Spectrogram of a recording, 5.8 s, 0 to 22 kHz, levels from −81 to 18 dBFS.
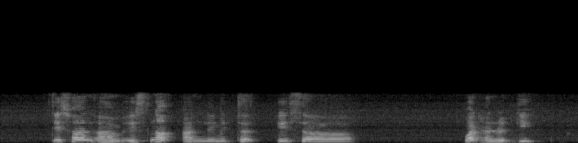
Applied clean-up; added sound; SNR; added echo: none; none; none; none.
